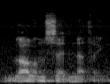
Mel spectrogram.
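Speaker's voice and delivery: usual speaking voice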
